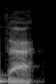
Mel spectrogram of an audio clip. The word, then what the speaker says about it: that: Ok, I can do that. Quando você vê esse that sozinho, é a palavra that. Só que você não vê o T sendo enfatizado.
